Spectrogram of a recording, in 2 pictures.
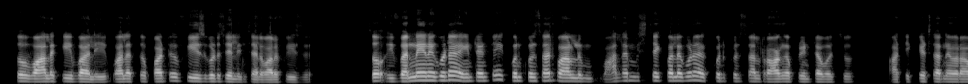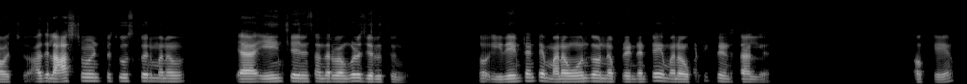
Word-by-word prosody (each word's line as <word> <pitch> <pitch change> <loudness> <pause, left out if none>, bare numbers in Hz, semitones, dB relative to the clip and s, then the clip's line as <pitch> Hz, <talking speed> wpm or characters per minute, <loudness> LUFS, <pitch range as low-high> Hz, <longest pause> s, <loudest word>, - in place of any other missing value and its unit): So, - - 0 0.2
వాళ్ళకి 140 +2 +4
ఇవ్వాలి. 130 -3 +3 0.2
వాళ్ళతో 135 +2 +1
పాటు 140 +5 +2
ఫీస్ 150 -3 +1
కూడా 140 - 0
చెల్లించాలి 120 -4 -1
వాళ్ళ 115 0 +2
ఫీసు. 110 -1 -10 0.6
సో, - - +6 0.2
ఇవన్నీ 150 +5 +6
అయినా 190 0 +6
కూడా 205 +1 +5
ఏంటంటే 175 +5 -1
కొన్ని, 170 -1 0
కొన్ని 170 0 -1
సార్లు 175 0 +2
వాళ్ళు 155 -1 +3 0.3
వాళ్ళ - - -6
మిస్టేక్ 175 0 -5
వల్ల 175 0 +4
కూడా 190 -1 +2
కొన్ని, 155 -2 -7
కొన్ని 150 -2 -11
సార్లు 140 -1 -4
రాంగ్‌గా 130 +1 +3
ప్రింటఅవ్వొచ్చు. 125 -2 -4 0.4
ఆ - - -2
టికెట్సనేవి 130 -2 -2
రావొచ్చు, 120 -1 -3
అది 155 +2 -2
లాస్ట్ 145 +5 +4
మొమెంట్‌లో 160 -1 -4
చూసుకొని 155 0 -3
మనం, 140 0 -2 0.7
యా 130 - +8 0.2
ఏం 145 - 0
చేయలేని 145 -2 -1
సందర్భం 140 -1 0
కూడా 155 0 +3
జరుగుతుంది. 130 -5 -5 0.7
సో, - - -8 0.2
ఇదేంటంటే 150 +6 -1
మన 125 - +1 0.2
ఓన్‌గా 150 +2 -1
ఉన్నప్పుడేంటంటే 130 +1 -3 0.2
మనం 130 - +2
ఒకటికి 170 +6 -26
రెండు 130 -1 -7
సార్లు 125 -2 -2 1.6
ఓకే. - - -10
140 Hz, 160 wpm, -25 LUFS, 130-160 Hz, 1.6 s, యా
